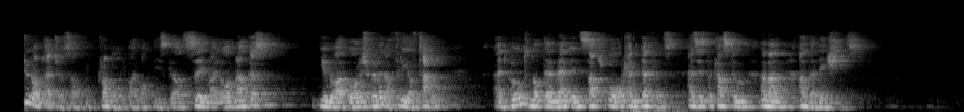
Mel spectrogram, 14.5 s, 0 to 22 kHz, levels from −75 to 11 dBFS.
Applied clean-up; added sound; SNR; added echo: neural separator model SepFormer DNS4.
